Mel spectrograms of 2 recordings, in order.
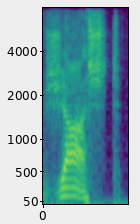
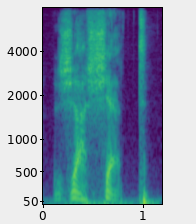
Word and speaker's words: j'achète: And this is going to make it sound like a short E sound. Eh. So instead of j'achète, now I have j'achète.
